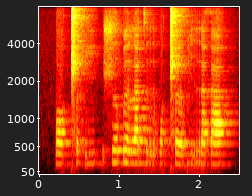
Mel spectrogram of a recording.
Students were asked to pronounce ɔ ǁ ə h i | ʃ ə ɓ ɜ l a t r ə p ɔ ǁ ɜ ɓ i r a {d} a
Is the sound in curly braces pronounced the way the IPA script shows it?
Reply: no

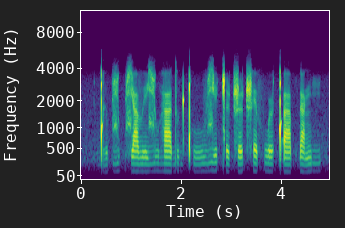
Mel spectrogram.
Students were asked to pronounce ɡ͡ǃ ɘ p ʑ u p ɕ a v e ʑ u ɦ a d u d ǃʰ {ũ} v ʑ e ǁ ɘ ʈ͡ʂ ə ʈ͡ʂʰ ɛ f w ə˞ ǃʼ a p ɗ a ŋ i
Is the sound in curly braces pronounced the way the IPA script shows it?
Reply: no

